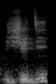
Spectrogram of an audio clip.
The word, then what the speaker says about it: je dis: No, that's not a good pronunciation. Je dis la vérité. Okay. Je dis la vérité. Et voilà. Je dis. Because it was registering as me saying j'ai, which is I have.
